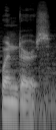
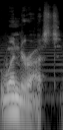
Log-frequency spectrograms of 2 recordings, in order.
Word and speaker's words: Windurst: for 6 years and I never knew that winders was pronounced as winders for 6 years nobody has corrected me when I called it wind rust so you're going to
